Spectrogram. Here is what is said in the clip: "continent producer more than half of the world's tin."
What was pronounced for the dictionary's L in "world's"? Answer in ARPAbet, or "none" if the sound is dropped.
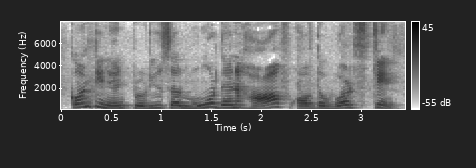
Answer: none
